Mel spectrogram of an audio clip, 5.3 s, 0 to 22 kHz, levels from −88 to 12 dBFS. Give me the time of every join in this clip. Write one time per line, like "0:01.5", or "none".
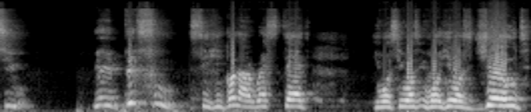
0:01.9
